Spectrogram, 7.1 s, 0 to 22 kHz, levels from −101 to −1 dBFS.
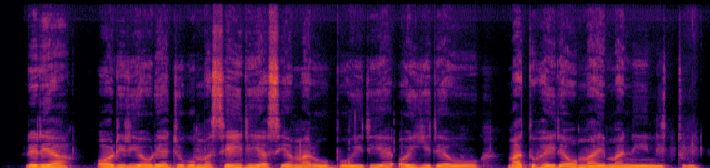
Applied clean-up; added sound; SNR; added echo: neural mask model DeepFilterNet 3.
